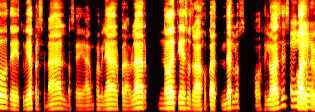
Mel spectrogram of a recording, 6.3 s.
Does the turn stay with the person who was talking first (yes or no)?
no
